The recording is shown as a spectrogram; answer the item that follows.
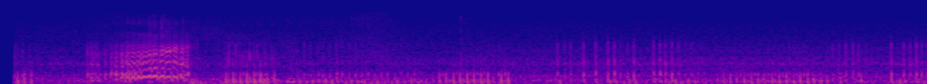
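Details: Domestic cat chilling and resting while lying inside a gym belt, purring steadily in low, pulsing rumbles, with one brief louder, higher cry near the start before the soft purr resumes.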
